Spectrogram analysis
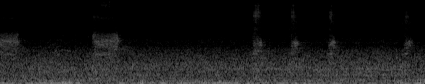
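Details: A female pet red squirrel scolds in harsh, hissing, noisy bursts of chatter, spaced irregularly with a quick run of calls near the end, telling off other squirrels and marking territory over a low background rumble.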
